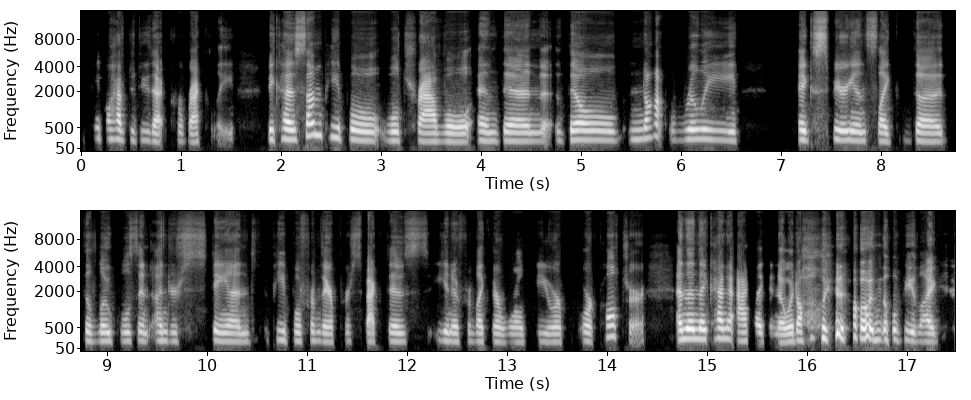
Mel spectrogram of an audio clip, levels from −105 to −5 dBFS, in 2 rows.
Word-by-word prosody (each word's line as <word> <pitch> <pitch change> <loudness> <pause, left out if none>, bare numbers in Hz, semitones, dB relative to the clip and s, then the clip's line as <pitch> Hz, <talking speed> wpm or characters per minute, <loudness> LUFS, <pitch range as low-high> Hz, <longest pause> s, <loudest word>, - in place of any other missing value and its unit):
people 240 -2 -9
have 220 -2 +1
to 205 - -13
do 200 +2 -15
that 180 -2 +1
correctly 360 - -5 0.3
because 220 -1 +4
some 310 +1 +4
people 220 -8 0
will 195 0 -1
travel 180 -2 +2
and 190 -2 -1
then 185 -1 +1 0.2
they'll 210 -1 +2
not 225 +3 -2
really 210 -1 -1 0.6
experience, 205 -1 +1
like, 180 -2 0 0.2
the 180 -2 +1
the 195 - -1
locals 185 0 -4
and 190 -2 -4
understand 185 -1 -4 0.2
people 200 -3 -6
from 190 +1 -9
their 175 -2 0
perspectives- 180 0 -5
you 200 -1 -4
know, 180 - -1
from, 185 +2 -17
like, 175 -2 -2
their 175 - -1
world 165 0 -7
view 175 -1 -9
or 170 0 -3 0.2
or 185 -3 -2
culture- 280 +1 -2 0.3
and 215 +2 +6
then 230 0 +10
they 225 - +7
kinda 235 0 +3
act 190 0 -1
like 185 -1 +1
a - - -18
know 160 +1 +3
it 180 - +4
all, 195 - 0
you 240 0 +6
know, 235 - +10
and 215 - +4
they'll 220 0 0
be 195 -2 -1
like 175 -1 0
195 Hz, 180 wpm, -22 LUFS, 180-215 Hz, 0.6 s, then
